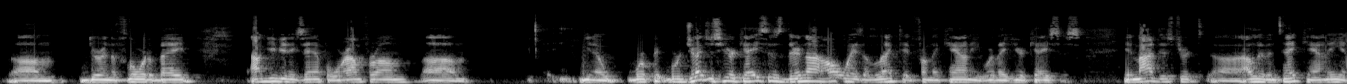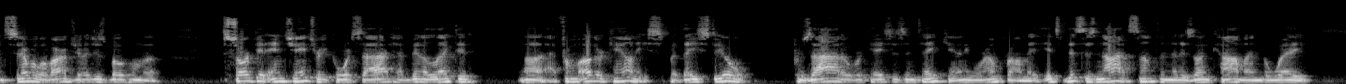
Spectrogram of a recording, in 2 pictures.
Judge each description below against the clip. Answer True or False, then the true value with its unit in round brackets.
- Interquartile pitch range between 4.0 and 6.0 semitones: True (4.7 semitones)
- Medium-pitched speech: False (125 Hz)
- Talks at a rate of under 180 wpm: False (185 wpm)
